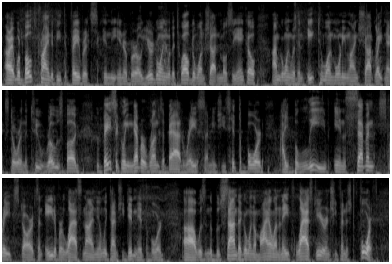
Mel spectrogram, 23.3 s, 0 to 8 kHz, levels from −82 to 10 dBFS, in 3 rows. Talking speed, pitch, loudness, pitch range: 230 wpm, 105 Hz, -33 LUFS, 95-115 Hz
